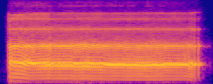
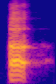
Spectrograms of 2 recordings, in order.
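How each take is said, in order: First: "a" stretched long, letting the sound flow on; wrongly drawn out. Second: "a" short and stopped dead; cut-off sound. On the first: Teacher shows the forbidden way, "a" drawn out. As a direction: hold "a" open and slow instead of stopping it. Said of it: "bukan a, nggak bisa". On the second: Teacher shows how it must be, "a" abruptly held. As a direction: chop "a" off with the breath held shut. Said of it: "Dia harus a". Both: Shown as a demonstration.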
